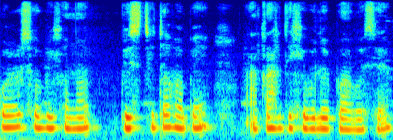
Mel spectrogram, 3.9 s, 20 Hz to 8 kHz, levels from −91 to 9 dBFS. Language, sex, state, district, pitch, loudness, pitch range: Assamese, female, Assam, Kamrup Metropolitan, 195 Hz, -18 LUFS, 190-205 Hz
